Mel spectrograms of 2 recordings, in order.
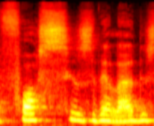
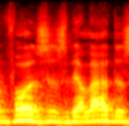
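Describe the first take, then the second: First: The first word begins with a voiceless f sound. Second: The first word begins with a voiced v sound. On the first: The speaker calls it wrong. "há pessoas que falam assim" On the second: The speaker calls it right. "um é sonoro"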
